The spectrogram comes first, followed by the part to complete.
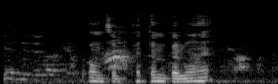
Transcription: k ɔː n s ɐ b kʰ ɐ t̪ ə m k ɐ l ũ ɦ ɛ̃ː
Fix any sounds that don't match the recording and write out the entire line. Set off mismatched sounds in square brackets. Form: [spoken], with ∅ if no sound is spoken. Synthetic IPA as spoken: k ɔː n s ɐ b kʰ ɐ t̪ ə m k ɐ [ɾ] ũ ɦ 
